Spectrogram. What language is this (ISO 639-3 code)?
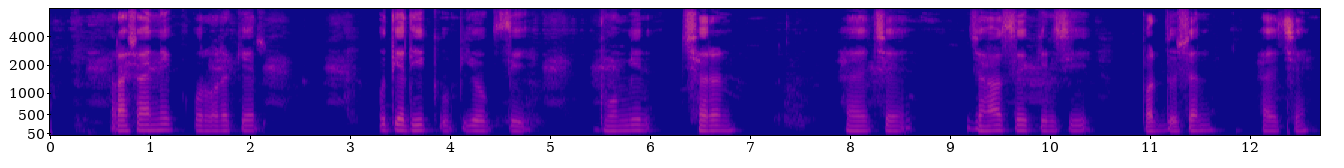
mag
